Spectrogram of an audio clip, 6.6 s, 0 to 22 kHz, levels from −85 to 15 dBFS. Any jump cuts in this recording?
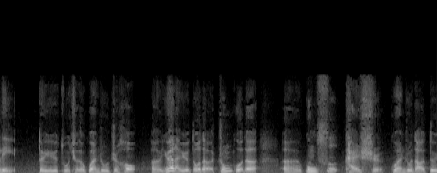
yes; 1 cut; at 5.1 s

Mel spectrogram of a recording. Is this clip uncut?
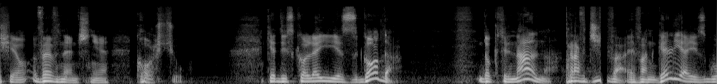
no; 2 cuts; at 1.3 s, 5.6 s

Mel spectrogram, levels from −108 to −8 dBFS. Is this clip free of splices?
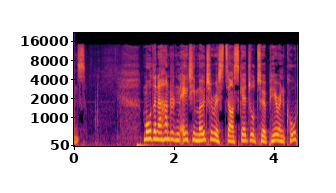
yes; 0 cuts

